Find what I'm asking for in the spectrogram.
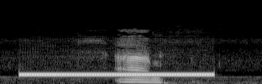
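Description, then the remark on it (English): A steady, loud telephone tone hums for about two seconds as a call is placed to someone, with a brief burst of voice over it partway through before the tone cuts off abruptly. “I'm ringing him.”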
